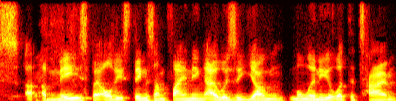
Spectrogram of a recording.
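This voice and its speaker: In a very clean recording with a silent background and a dry, close sound with no echo, a man with an ordinary speaking voice and medium pitch talks at a moderate pace. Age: 30s. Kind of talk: interview.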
